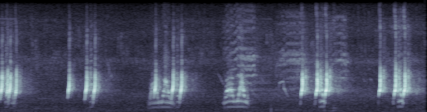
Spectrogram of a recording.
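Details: Common quails calling at dawn-time morning: crisp two- and three-pulse phrases repeated about once a second, broken once by a lower, buzzy nasal note.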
